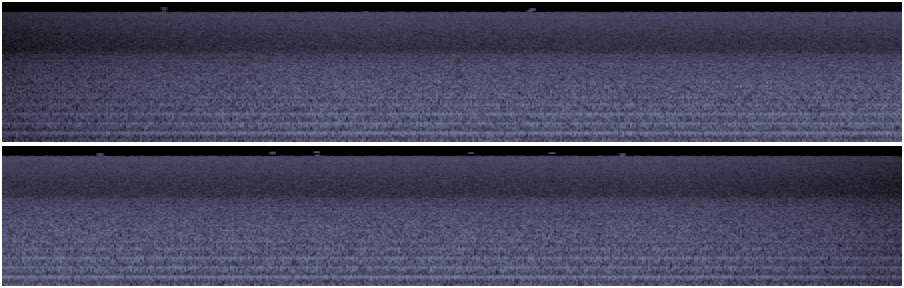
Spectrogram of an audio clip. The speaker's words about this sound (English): This is the sound of your car fan, except it's not recorded inside the car. Rather, this is simulated fan noise generated inside ANSYS simulation software.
